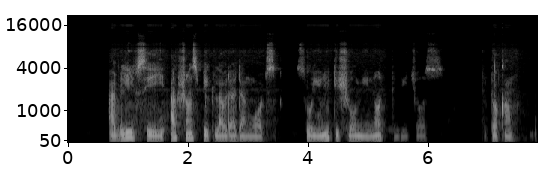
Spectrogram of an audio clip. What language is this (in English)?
Nigerian Pidgin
